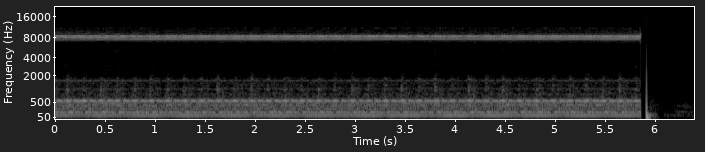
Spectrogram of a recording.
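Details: Xiaomi M365 electric scooter hub motor wheel, about 1000 km, owner had heard a knock he linked to a bearing and serviced the bearings: an even electric whine and low hum hold steady, with no grinding or clicking; the motor sounds healthy.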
